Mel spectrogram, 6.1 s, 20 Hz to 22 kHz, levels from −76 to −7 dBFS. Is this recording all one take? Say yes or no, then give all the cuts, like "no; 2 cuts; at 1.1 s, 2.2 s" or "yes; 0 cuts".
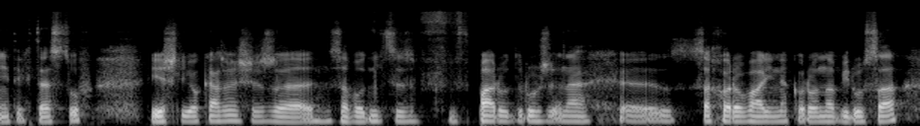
yes; 0 cuts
